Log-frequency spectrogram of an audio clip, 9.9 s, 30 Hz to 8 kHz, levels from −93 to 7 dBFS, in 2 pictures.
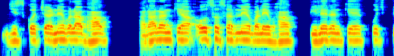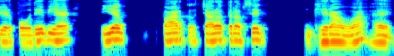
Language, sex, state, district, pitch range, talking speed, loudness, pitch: Hindi, male, Bihar, Bhagalpur, 140-155 Hz, 170 wpm, -20 LUFS, 145 Hz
